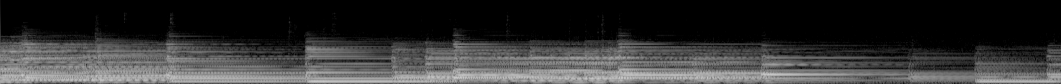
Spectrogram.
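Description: Solo piano music: slow, sustained chords that change roughly every one and a half seconds, each dying away. The playing grows softer toward the end, then a new chord is struck.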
